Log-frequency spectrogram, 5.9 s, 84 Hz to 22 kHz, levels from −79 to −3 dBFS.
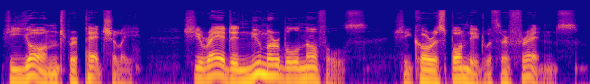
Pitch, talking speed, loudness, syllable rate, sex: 110 Hz, 120 wpm, -17 LUFS, 4.7 syllables/s, male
